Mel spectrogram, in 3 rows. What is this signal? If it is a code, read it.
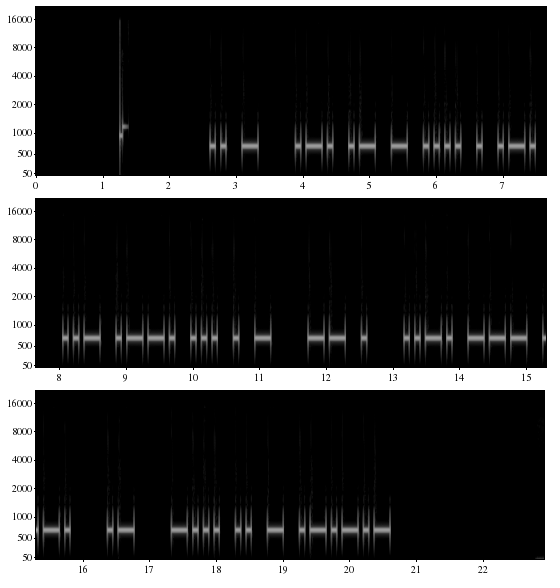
Morse code, heard as a keyed tone, about 15 wpm, 700 Hz. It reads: IT RATHER UPSET ME FOR A BIT.
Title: Sentences from Top 1000 Words - Review Part 5 - 15wpm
